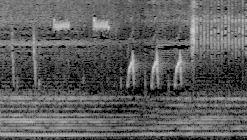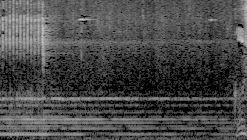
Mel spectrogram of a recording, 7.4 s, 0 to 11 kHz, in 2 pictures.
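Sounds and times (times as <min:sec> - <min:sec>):
canaries chirping and trilling at night: 0:00.2 - 0:05.1.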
